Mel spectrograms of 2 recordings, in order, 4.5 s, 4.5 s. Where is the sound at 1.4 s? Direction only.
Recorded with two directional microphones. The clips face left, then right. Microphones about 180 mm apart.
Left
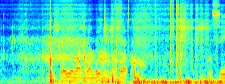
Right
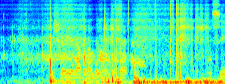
5° left (ahead or behind).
